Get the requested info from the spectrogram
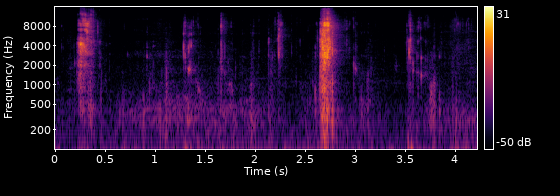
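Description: Close-up crunchy chewing of fried fish: a string of short, crisp crunches at irregular intervals, the loudest about two and a half seconds in.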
